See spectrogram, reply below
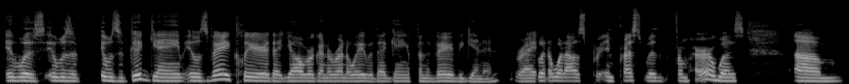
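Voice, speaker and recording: A woman's voice: low voice, steady tone, fast, dry recording, studio quality. A woman hosting a podcast in casual chat, with lots of restarts and football talk. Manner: rambling, many restarts and "you know what I'm saying". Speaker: podcast host and player.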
